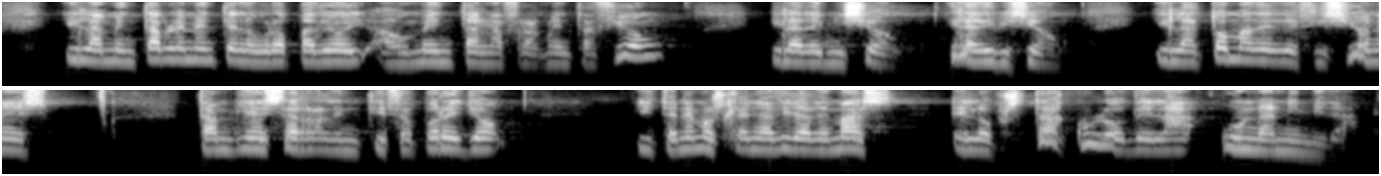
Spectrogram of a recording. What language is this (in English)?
Spanish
